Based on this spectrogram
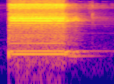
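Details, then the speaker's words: Car horn triggered directly with a power-probe circuit tester during electrical checks of the fuse/relay box and air-conditioning circuits: one clean, steady honk under a second, full tone to cutoff; horn and circuit working. "estoy entonces activando por medio del power por lo que sería entonces quien el claxon ya no necesite yo poner ninguna herramienta sino que es a través del probador de corriente que yo lo estoy haciendo"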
